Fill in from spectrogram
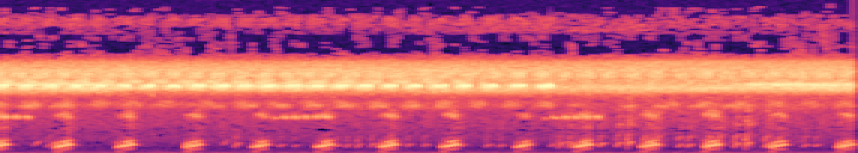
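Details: White-breasted waterhen, in a trapping setting: repeated short, rough, falling croaks about twice a second, with faint softer notes between and a persistent shrill insect hum.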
